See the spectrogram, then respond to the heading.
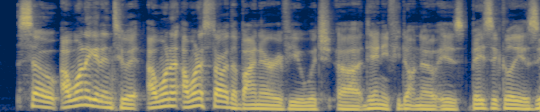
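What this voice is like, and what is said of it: Usual voice. Nothing is said of it.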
